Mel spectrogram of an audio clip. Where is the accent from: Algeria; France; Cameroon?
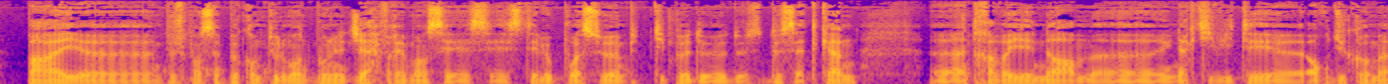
Algeria; on a grandi ensemble euh, en Algérie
